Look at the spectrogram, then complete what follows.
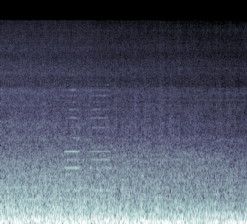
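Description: Motorcycle riding at highway speed: steady wind rush on the microphone over the engine and road noise. Two short faint beeps sound between one and two seconds in.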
